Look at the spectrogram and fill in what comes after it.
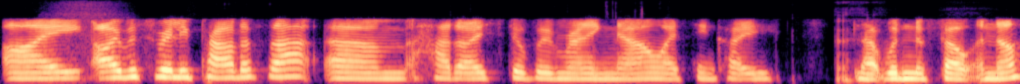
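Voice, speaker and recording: Speaking at a fairly quick pace, a woman with a British accent keeps a medium pitch and fairly even intonation. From Britain. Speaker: former elite runner. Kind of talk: interview.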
